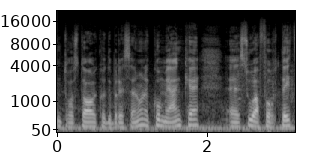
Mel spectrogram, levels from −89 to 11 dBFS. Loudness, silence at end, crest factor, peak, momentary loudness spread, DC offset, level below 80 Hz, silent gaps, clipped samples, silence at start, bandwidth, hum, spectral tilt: -25 LUFS; 0 s; 18 dB; -6 dBFS; 6 LU; under 0.1%; -44 dBFS; none; under 0.1%; 0 s; 16 kHz; none; -5.5 dB/octave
